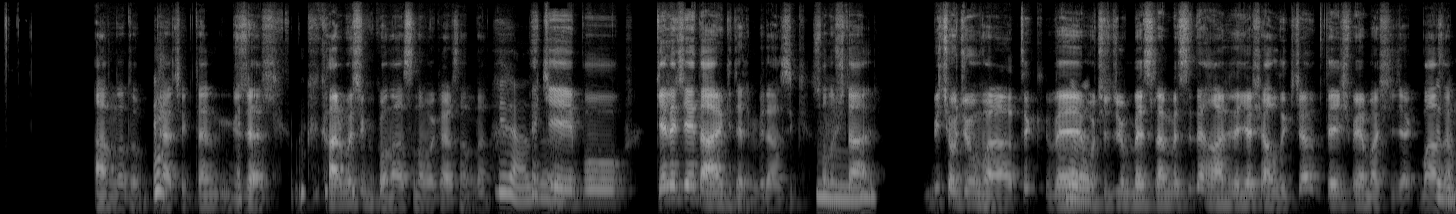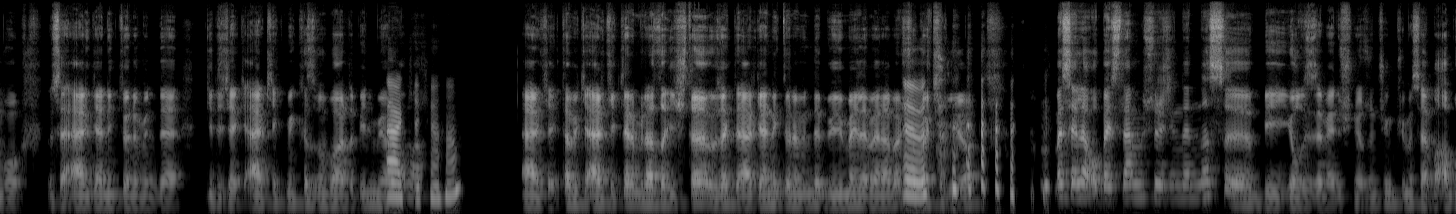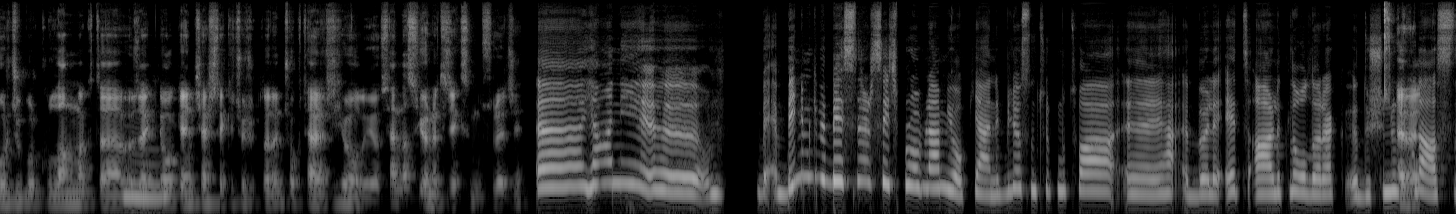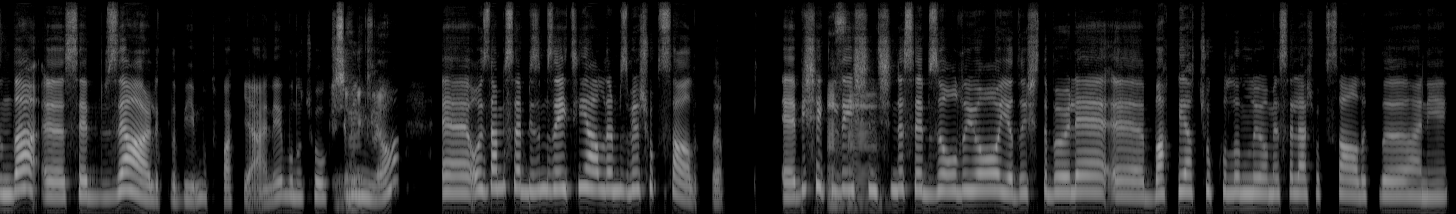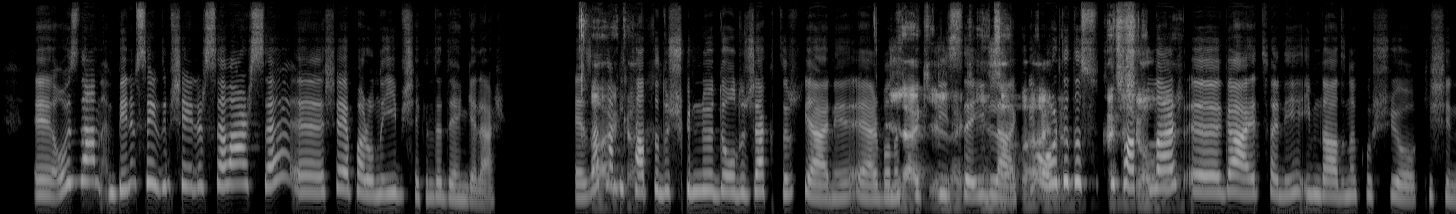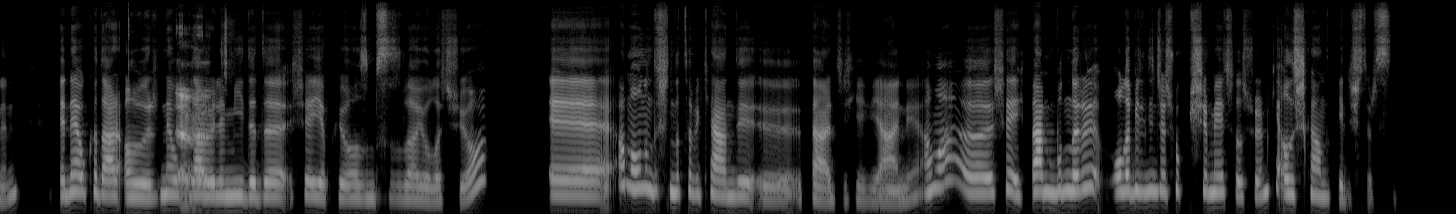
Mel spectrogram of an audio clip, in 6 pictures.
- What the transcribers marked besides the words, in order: tapping; other background noise; chuckle; laugh; other noise
- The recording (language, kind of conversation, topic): Turkish, podcast, Hangi yemekler kötü bir günü daha iyi hissettirir?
